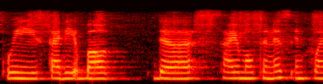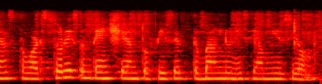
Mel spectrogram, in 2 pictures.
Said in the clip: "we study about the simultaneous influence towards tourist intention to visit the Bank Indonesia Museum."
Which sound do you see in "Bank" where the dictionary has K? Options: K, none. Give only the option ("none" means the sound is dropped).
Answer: none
